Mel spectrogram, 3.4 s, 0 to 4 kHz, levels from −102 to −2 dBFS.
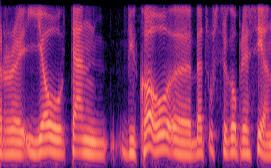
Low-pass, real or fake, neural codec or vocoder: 3.6 kHz; real; none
